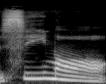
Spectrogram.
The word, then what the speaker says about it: SYMO: 接下来这位是 S Y M O，然后他的括号写说：“ 猜你不知道怎么念，所以是 Simo 哦，Simo Simo S Y M O Simo 看得懂哦，看得懂哦，Simo Simo。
